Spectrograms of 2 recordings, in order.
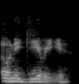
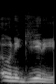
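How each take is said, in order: First: The middle consonant sounds like an R. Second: The middle consonant sounds like a D. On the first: The speaker calls it right. "you're supposed to actually pronounce the R" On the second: The speaker calls it wrong. "it's not onigiri"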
